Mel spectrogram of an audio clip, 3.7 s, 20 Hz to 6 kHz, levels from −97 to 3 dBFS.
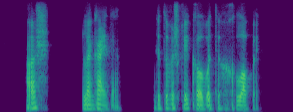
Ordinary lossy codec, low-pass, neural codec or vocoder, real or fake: Opus, 24 kbps; 5.4 kHz; none; real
